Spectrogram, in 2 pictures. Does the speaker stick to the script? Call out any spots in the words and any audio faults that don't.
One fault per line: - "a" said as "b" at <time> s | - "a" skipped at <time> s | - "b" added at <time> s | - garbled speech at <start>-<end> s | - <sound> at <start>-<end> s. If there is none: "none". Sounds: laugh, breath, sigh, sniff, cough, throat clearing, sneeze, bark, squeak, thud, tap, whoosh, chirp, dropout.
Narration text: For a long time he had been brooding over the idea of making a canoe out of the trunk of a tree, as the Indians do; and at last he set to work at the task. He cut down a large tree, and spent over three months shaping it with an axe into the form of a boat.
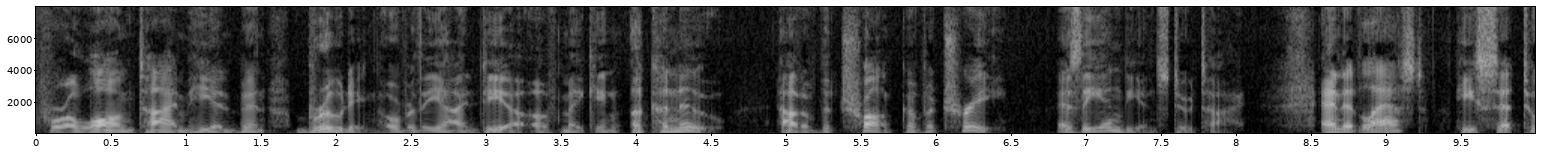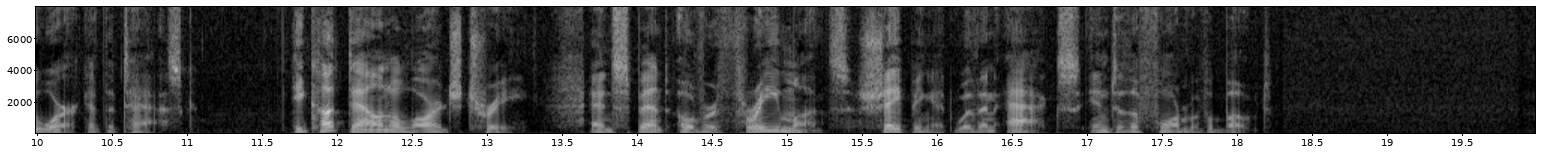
- "tie" added at 7.7 s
